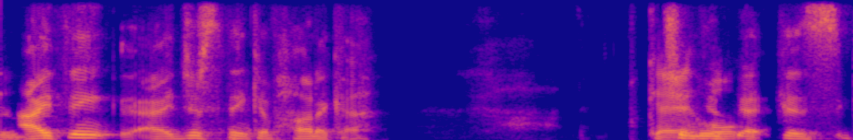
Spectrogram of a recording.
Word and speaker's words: Hanukkah: I just think of Hanukkah. Okay, well, Chinooka, because it's when I first saw the word Hanukkah spelled with a CH, I was like, Chinooka, what is yeah.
